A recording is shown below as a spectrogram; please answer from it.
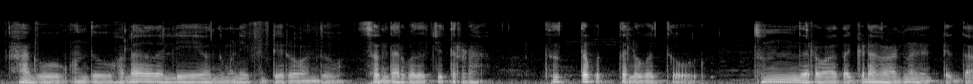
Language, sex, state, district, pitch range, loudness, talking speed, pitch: Kannada, male, Karnataka, Shimoga, 85-95 Hz, -21 LUFS, 90 wpm, 90 Hz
